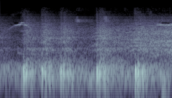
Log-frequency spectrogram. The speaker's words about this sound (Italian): Ace, mamma mia, fortunatissimo. Il pallone va a incocciare il nastro, poi cade delicatamente nella zona dove nessuno dei giocatori di Siena ci può arrivare con efficacia.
